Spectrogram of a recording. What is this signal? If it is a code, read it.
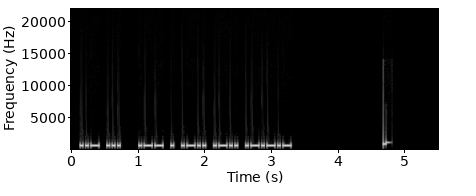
Morse code, heard as a keyed tone, about 32 wpm, 700 Hz. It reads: US WELL.
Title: Sentences from Top 1000 Words - Review Part 4 - 30wpm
